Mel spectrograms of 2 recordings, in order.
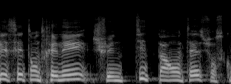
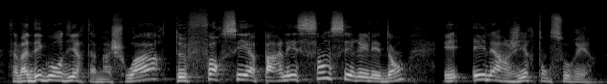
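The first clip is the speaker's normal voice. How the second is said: ordinary talk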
